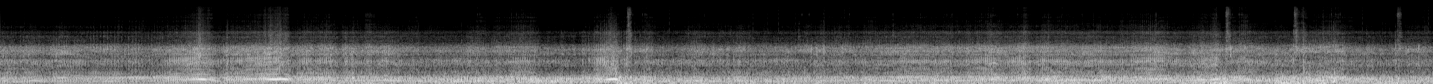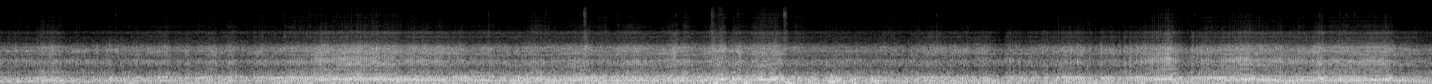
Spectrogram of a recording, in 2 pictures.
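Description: Dirt bike engine running and revving, its pitch rising and falling, heard close up from a camera carried on the bike, with a few sharp knocks from jolts over rough ground.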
